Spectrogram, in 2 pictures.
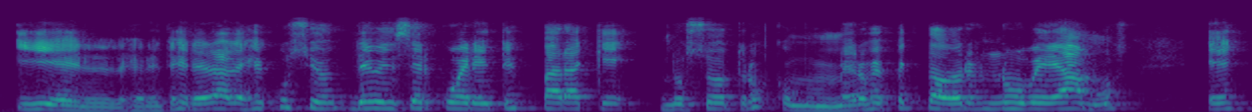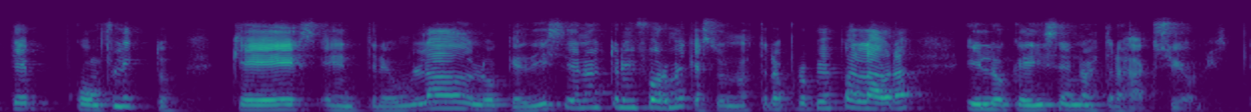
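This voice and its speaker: Man, high voice, emphatic webinar talk, muffled audio. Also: animated, normal speed. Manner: emphatic, asks and answers his own questions. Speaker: webinar speaker. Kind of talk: presentation talk.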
